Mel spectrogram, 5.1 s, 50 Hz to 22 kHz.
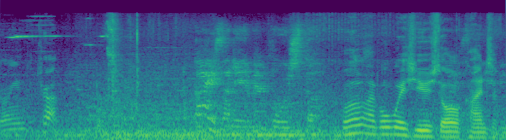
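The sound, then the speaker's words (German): A line 9 tram rumbles in on time and draws to a halt at a stop, a low steady rolling with a brief hiss of brakes, while voices chatter over it toward the end. “Die Straßenbahn rollt pünktlich ein.”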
